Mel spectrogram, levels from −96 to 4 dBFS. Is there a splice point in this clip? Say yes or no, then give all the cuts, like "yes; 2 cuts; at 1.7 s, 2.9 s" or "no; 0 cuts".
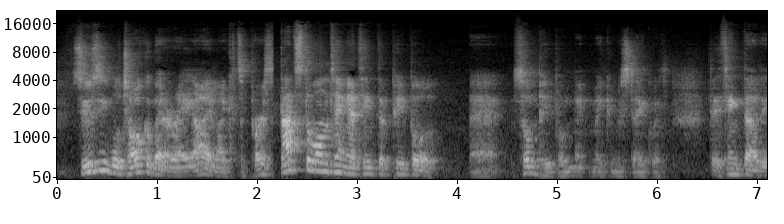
yes; 1 cut; at 2.1 s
